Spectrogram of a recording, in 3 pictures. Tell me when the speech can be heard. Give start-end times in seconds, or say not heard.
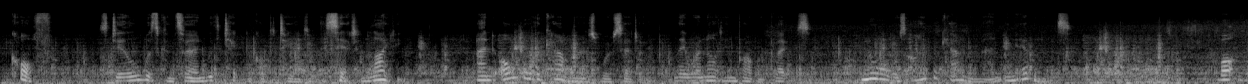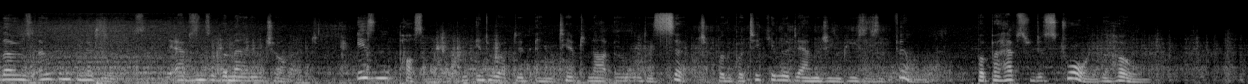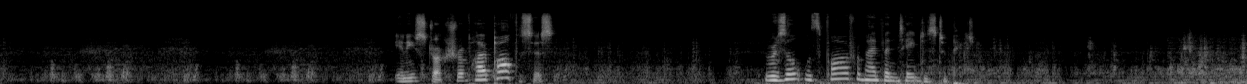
0.0-4.2, 4.8-10.8, 12.2-24.0, 28.9-30.5, 32.6-34.7.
